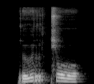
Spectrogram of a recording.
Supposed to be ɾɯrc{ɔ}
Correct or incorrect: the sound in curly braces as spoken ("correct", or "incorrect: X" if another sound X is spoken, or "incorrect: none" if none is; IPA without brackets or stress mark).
incorrect: o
